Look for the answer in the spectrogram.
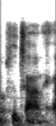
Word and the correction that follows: platonic: I don't know why I keep saying plutonic. – I always pronounce it platonic, like P-A-L, but. – Plato. From Plato.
